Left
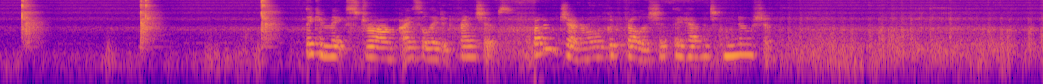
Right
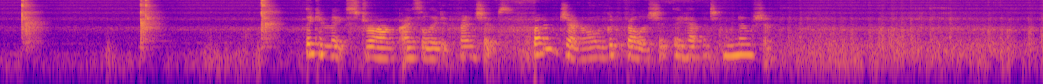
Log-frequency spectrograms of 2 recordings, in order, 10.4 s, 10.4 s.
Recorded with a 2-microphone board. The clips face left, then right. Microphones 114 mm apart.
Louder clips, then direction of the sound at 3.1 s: Right 1 dB; 20° right (ahead or behind).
